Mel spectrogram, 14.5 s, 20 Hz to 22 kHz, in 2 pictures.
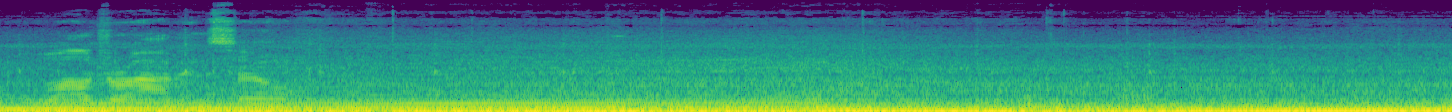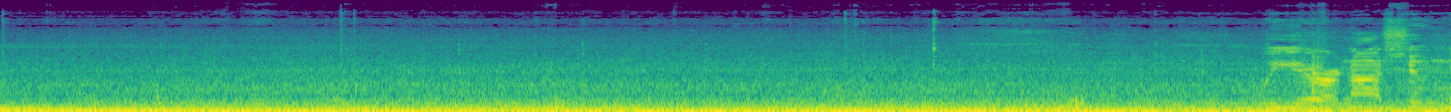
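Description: A Mitsubishi 3000GT SL VR-4 twin turbo with 53K miles drives along, its engine droning as a steady low rumble with rising pitch, close and continuous, while someone talks over it at the start and end.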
